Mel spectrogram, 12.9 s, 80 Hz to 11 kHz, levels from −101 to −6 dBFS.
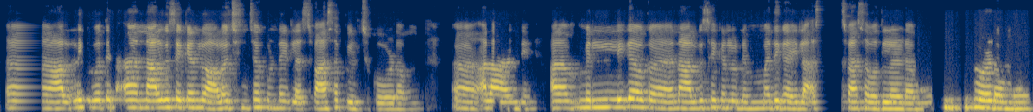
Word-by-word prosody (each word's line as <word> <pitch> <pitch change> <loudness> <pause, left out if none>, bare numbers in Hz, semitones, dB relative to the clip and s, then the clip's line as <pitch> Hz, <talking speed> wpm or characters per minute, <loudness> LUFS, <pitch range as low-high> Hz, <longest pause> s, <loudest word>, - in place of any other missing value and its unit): ఆహ్, 200 -1 -2
లేకపోతే 215 0 +2 0.5
4 215 +2 +5
సెకన్లు 215 -1 +3
ఆలోచించకుండా 205 +2 -3
ఇట్లా 185 -3 -3
శ్వాస 180 0 -1 0.2
పీల్చుకోవడం, 175 -3 -5 0.6
ఆహ్, 190 -2 -1
అలా 200 -1 +4
అండి 185 -1 -7 0.7
మెల్లిగా 225 +1 +3
ఒక 220 -1 -1 0.4
4 190 +2 0
సెకండ్లు 205 -1 -2
నెమ్మదిగా 195 +1 -1
ఇలా 180 - 0 0.4
శ్వాస 190 -1 0
వదలడం 180 -2 +1 0.4
తిప్పుకోవడము. 210 -4 +3
200 Hz, 95 wpm, -20 LUFS, 185-215 Hz, 0.7 s, 4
